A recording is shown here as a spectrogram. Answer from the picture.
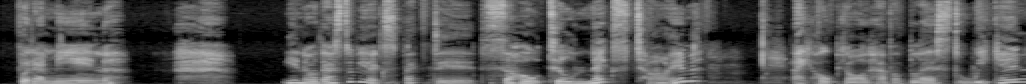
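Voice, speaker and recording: The voice has a dark, mellow tone and very wide pitch swings, moving at a very slow pace. Long, frequent pauses fill a very clean recording with a silent background. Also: woman, medium pitch for a woman. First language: Spanish. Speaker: crafter and video creator. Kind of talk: unboxing video. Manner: hesitant, many fillers.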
